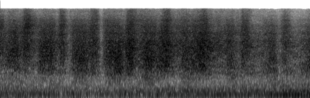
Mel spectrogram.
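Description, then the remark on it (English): Steady abrasive scrubbing of a water-soaked stone against brick, a harsh gritty rasp repeating in quick back-and-forth strokes at an even rhythm, fairly loud with no talking. “And then scrub.”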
